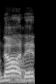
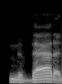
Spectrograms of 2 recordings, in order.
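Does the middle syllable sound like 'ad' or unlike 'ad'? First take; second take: unlike ad; like ad. First: The middle syllable does not sound like 'ad'. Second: The middle syllable sounds like 'ad'. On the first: The speaker calls it wrong. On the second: The speaker calls it right. "I just found out it's Nevada, ... it's like an ad in the middle"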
